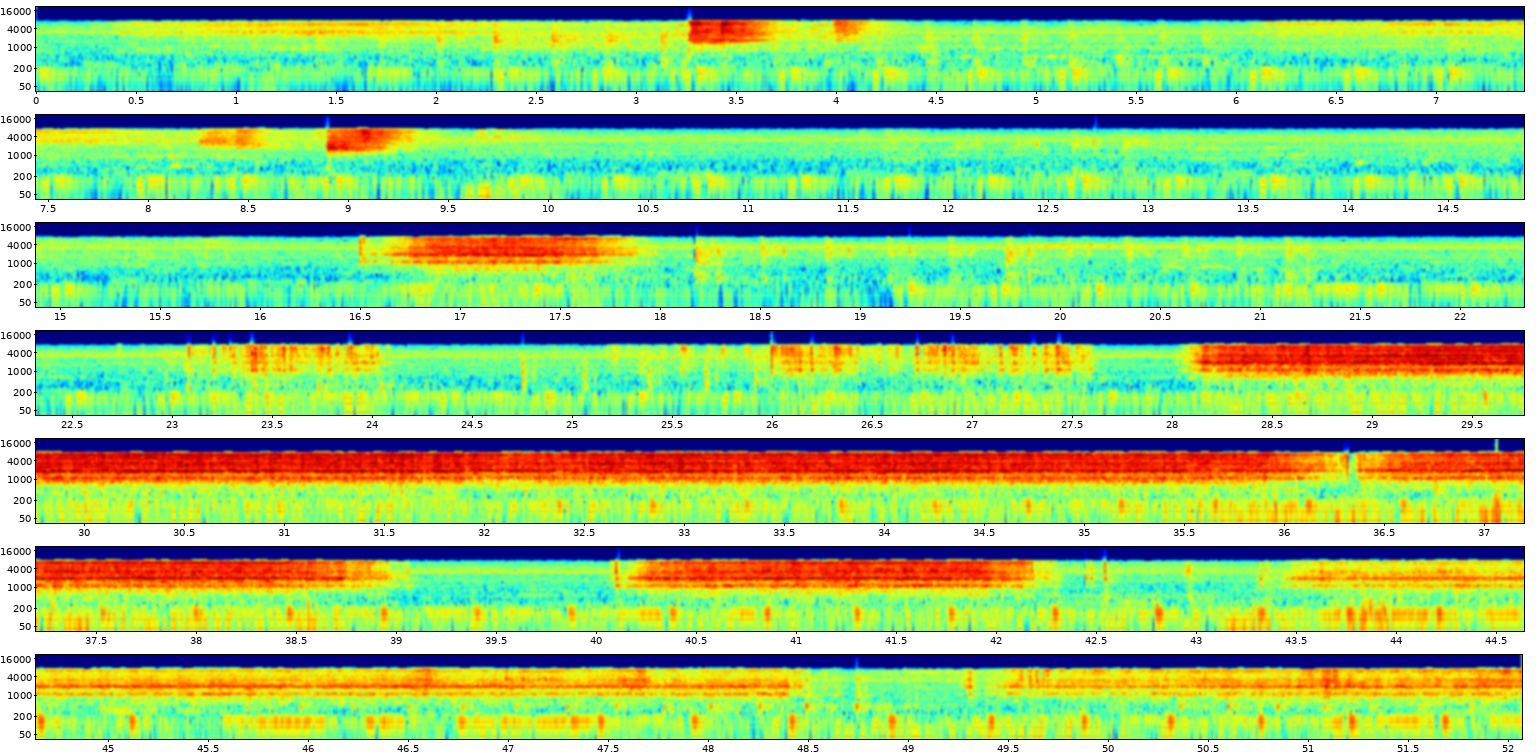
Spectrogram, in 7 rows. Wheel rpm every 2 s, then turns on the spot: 0, 0, 0, 0, 0, 0, 0, 0, 60, 0, 0, 0, 0, 20, 150, 230, 210, 200, 120, 70, 110, 30, 60, 70, 40, 70.
26-28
